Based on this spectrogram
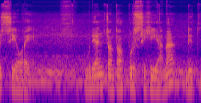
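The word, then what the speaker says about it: Shorea: Contoh tulisan Sehorea maka diucapkan sebagai Siore.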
